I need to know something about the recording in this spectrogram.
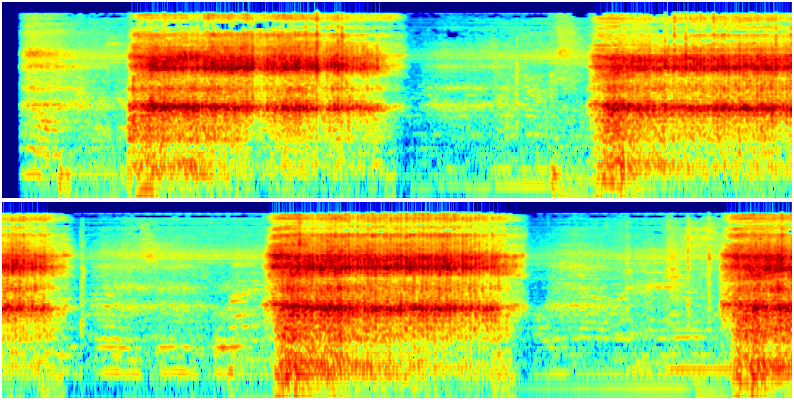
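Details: Adult man snoring loudly while asleep.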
